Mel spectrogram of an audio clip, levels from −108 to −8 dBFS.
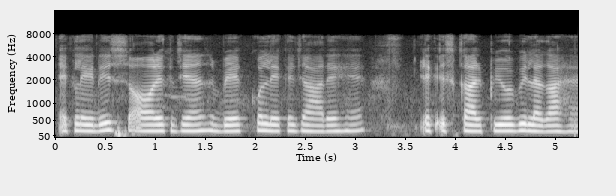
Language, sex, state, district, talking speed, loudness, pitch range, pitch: Hindi, female, Bihar, Katihar, 185 wpm, -17 LUFS, 180-190 Hz, 185 Hz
